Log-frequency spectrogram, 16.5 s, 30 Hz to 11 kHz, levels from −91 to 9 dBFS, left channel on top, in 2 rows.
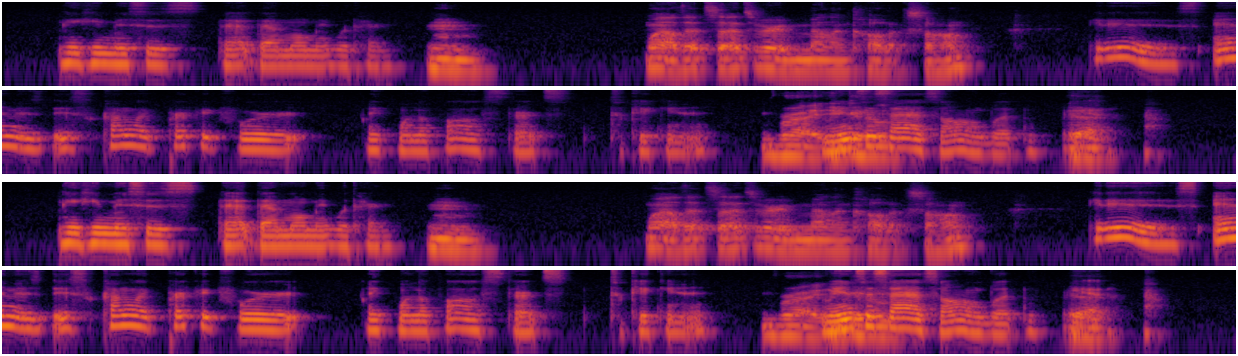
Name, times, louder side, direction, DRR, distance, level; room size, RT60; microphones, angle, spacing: voice 1, 0.4-2.6 7.2-10.2 10.6-11.9 12.3-12.9 13.7-15.5 15.8-15.9, right 4 dB, 70° right, 0.5 m, -29 dB
voice 2, 2.8-3.2 4.3-6.5 13.3-14.2 15.3-15.6, left 2 dB, 85° left, 1.9 m, -30 dB
6.3 x 3.6 x 2.4 m
head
